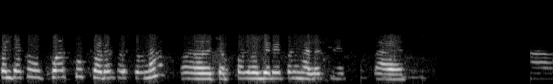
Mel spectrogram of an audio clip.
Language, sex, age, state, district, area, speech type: Marathi, female, 18-30, Maharashtra, Solapur, urban, conversation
